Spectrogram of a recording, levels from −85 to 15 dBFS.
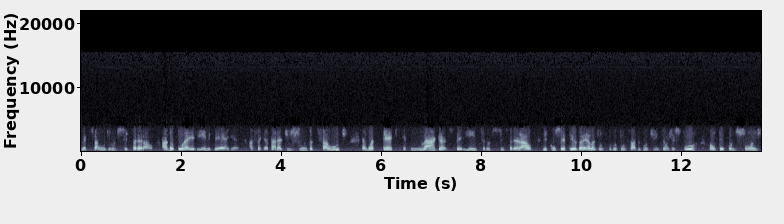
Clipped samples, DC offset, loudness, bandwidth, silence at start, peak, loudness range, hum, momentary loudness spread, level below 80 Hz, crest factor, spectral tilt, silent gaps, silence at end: under 0.1%; under 0.1%; -17 LUFS; 3.9 kHz; 0 s; -2 dBFS; 3 LU; none; 16 LU; -56 dBFS; 16 dB; -6.5 dB/octave; none; 0.05 s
